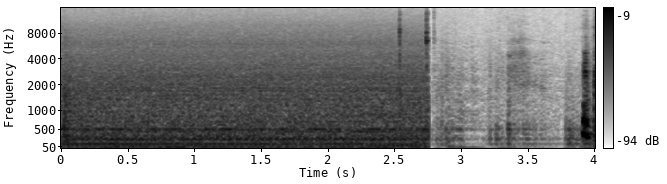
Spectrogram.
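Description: Steady low hum with a faint hiss, cutting off abruptly about three-quarters of the way through into near silence.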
